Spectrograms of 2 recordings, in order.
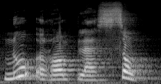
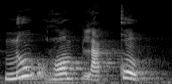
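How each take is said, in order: First: The c in the verb sounds like s. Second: The c in the verb sounds like k. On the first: The speaker calls it right. "you pronounce it as nous remplaçons" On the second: The speaker calls it wrong. "If I do not put this accent, the pronunciation would be nous remplaçons, which is incorrect"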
